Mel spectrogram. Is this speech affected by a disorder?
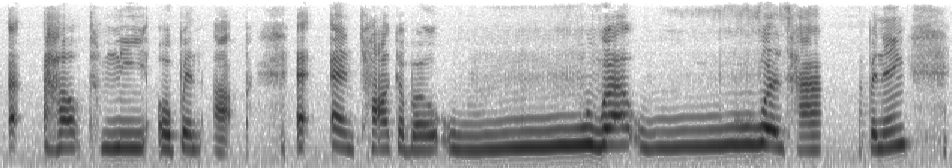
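Yes: stuttering; developmental stutter since starting to talk, childhood speech therapy with speech pathologist Lisa Avery; stuttering audible during interview, finds stuttering exhausting; stutters more with opposite sex, therapy taught slower blended speech, cannot sustain it in job interviews; here prolonged sounds, blocks.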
